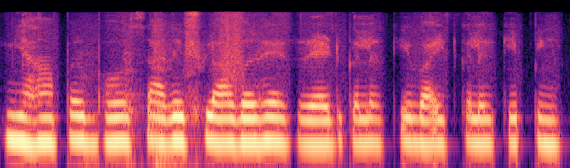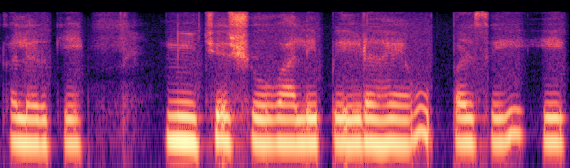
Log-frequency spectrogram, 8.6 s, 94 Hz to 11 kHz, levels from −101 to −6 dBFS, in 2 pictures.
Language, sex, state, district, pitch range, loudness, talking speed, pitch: Hindi, female, Maharashtra, Mumbai Suburban, 190-200 Hz, -17 LUFS, 170 wpm, 195 Hz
